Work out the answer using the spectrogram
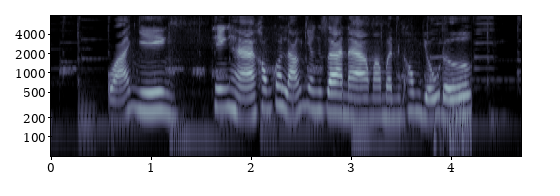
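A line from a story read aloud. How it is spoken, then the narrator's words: Sighing. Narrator (Vietnamese): Triển Chiêu thở dài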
